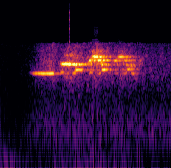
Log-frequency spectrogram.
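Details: A thrush singing in the wild gives a brief, high phrase: a clear whistled note leading into a rapid, warbling flourish lasting about a second and a half.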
